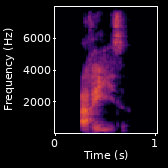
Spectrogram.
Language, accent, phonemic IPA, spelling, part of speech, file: French, France, /a.ʁiz/, arrhize, adjective, LL-Q150 (fra)-arrhize.wav
- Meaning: arrhizal, arrhizous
